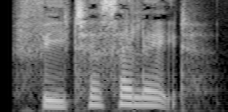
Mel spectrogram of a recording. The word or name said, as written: fetasalat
